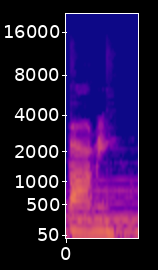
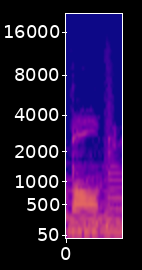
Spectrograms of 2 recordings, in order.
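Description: First: The L sound is silent. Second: The L sound is strongly pronounced. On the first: The speaker calls it wrong. "Not balmy" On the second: The speaker calls it right. "With a fucking, like, three L's"

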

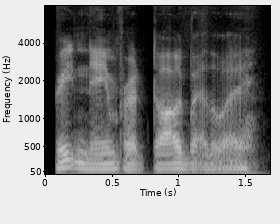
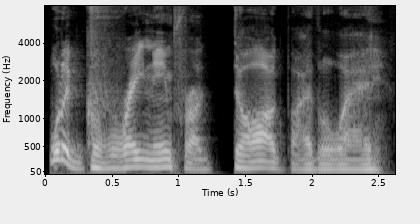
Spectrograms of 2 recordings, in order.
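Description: First: It sounds plain, with little sarcasm. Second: It sounds heavily sarcastic.

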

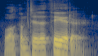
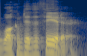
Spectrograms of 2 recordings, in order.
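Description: First: Theater ends with a clear R sound. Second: The same.

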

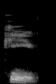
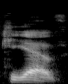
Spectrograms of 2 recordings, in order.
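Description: First: The name is given its Ukrainian pronunciation. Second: The name is given its Russian pronunciation. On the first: "the Ukrainian pronunciation is Kyiv" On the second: "The Russian pronunciation is Kiev"

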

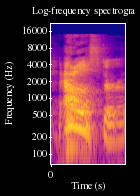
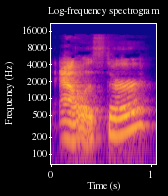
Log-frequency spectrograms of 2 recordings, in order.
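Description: First: It is said as a sharp exclamation. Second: It is said as a quiet warning.

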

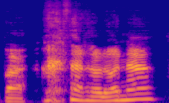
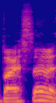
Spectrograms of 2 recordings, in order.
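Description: First: It is said with an exaggerated Spanish-style pronunciation. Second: It is said with a plain English pronunciation. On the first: The speaker calls it wrong. "sorry, it's actually" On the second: The speaker calls it right. "you say"

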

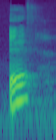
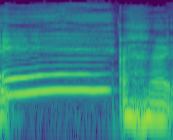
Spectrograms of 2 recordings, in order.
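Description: First: It is said less dramatically, like men say it. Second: It is said dramatically, like girls say it.

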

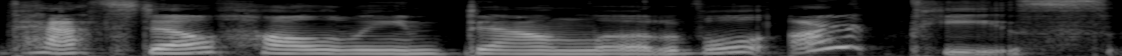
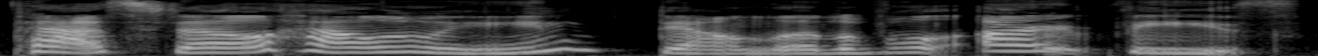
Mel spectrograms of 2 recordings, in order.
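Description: First: It is said quickly. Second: It is said slowly.

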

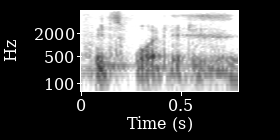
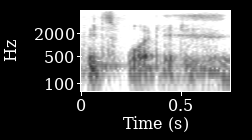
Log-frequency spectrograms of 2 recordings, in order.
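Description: First: The words 'it is' are contracted to 'it's'. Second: The words 'it is' are contracted to 'it's'.

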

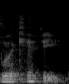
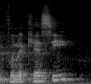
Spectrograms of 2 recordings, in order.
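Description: First: The final syllable has a lisped th sound. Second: The final syllable has a plain s sound.

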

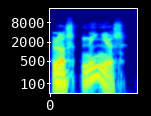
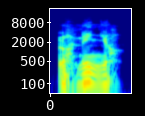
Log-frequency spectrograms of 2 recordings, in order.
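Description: First: The s is fully pronounced, standard northern style. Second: The s is softened, Andalusian style.

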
